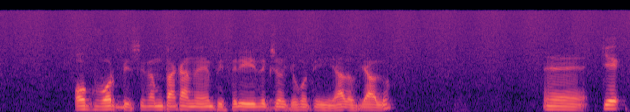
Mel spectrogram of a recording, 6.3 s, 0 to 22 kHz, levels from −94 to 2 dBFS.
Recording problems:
hiss; loud; throughout; 10 dB below the speech

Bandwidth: 14.5 kHz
